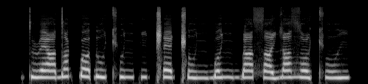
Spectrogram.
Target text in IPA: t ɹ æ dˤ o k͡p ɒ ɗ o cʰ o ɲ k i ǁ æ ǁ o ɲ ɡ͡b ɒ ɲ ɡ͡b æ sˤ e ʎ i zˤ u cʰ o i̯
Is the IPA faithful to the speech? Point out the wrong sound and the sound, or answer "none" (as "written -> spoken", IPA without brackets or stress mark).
none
